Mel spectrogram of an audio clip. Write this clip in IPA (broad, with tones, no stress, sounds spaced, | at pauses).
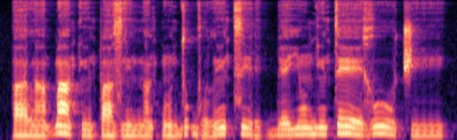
a˨ l ã˨ ɓ ã˦˨ k ĩ˨ p a˨ z ĩ˨ n ã˨ k͡p ũ˨ d u˦ ɡ u˨ l ĩ˦ t͡s i˦˨ ɾ i˨ ɡ͡b e˦ j ũ˦ ɡ ĩ˦ t eː˦˨ ɣ uː˦˨ t͡ʃ iː˦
